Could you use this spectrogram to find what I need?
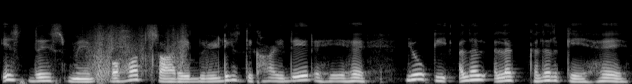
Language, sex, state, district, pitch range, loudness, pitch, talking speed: Hindi, male, Jharkhand, Ranchi, 135-180 Hz, -16 LUFS, 155 Hz, 160 wpm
